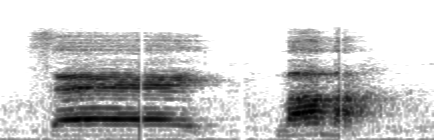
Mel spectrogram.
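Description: A person's voice: one long vocal sound held on a single steady pitch for nearly a second, then a second, shorter one about a second and a half in.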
